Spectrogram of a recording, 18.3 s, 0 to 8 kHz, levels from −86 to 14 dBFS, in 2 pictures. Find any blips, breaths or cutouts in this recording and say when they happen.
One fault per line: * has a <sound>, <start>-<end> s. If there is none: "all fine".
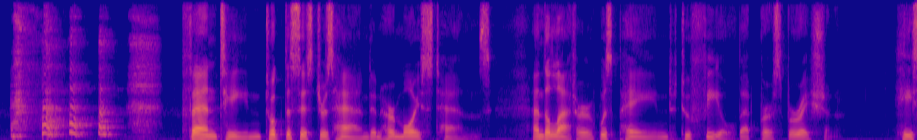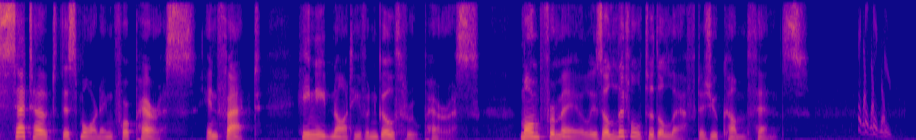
* has a laugh, 0.1-1.6 s
* has a chirp, 17.8-18.1 s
